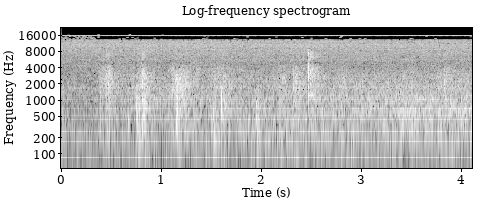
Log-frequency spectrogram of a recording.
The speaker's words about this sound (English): He walks toward a window, then stops several inches from it.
